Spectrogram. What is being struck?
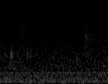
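Nothing is struck.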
